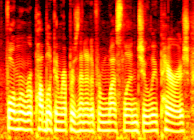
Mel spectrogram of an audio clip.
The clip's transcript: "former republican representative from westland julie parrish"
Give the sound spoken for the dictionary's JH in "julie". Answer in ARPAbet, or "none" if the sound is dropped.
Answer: JH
